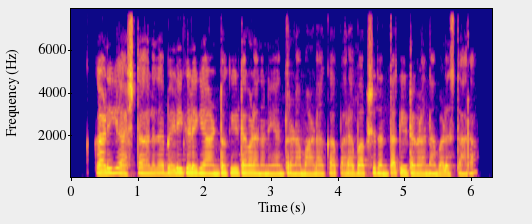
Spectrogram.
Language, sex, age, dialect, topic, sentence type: Kannada, female, 18-24, Dharwad Kannada, agriculture, statement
